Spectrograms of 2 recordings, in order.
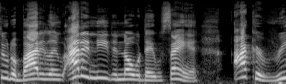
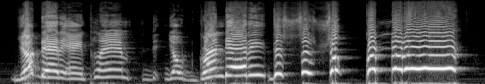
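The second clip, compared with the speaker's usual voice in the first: loud, very high, swooping excited hollering; 9 semitones higher, 7 dB louder than usual. Addressing listeners, some wearing headphones: loud. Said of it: "I know I'm being loud".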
